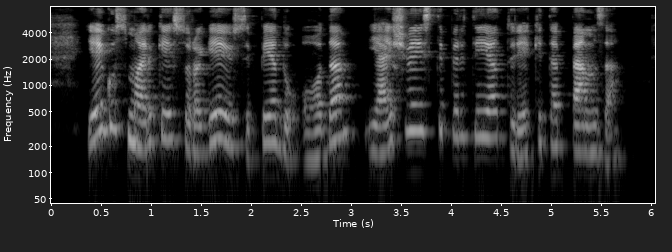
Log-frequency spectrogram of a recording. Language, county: Lithuanian, Alytus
